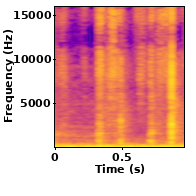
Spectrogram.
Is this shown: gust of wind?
no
